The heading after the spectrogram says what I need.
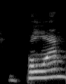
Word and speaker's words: poem: Poem, we have the stress on the first one, and we have another syllable, which is unstressed, right?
